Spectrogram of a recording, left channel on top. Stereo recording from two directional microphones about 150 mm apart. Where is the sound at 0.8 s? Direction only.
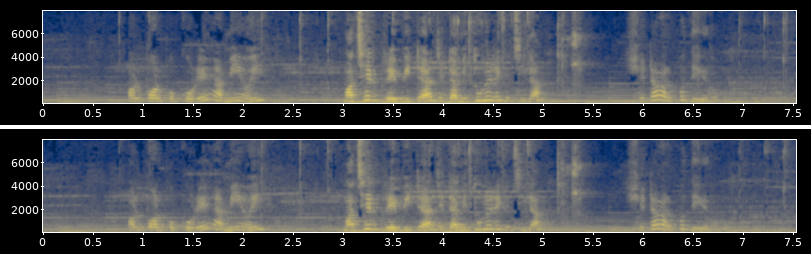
50° left (ahead or behind).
